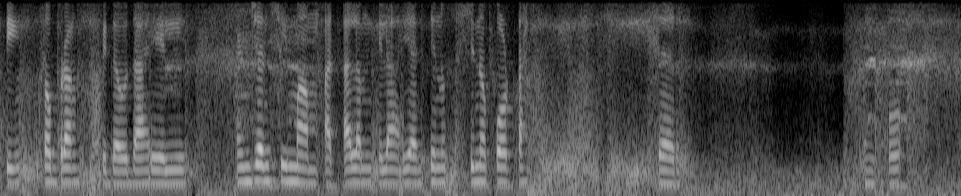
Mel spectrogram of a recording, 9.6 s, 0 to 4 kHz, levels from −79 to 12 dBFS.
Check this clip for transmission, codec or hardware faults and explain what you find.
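Three faults are audible: a computer-generated buzz, and two kinds of gating by a voice detector. The sound reaches no higher than 4 kHz, which fits a G.711 telephone-band call path.

Computer activity noise runs through the whole clip as a buzz pitched around 1 kHz, about 35 dB below the sound. Processor, graphics or mouse load shifts the shared audio ground. Unlike codec noise, it tracks the computer's activity, not the sound's level.

Sound chopped by the voice detector occurs from 0.0 to 1.14 s, from 3.18 to 3.44 s, and from 3.72 s to the end. The detector is likely flicking between sending and muting, so quiet edges turn into comfort noise. That repeated switching is what separates it from a single dropout.

Sound dropped by the voice detector occurs at 1.50 s, from 1.86 to 2.38 s, and at 2.80 s. Here the detector likely judged the sound to be background and stopped sending, and steady comfort noise fills the gap until it retriggers. 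The 1.50 s and 2.80 s gaps last only 20 ms, while the middle one lasts about half a second.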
